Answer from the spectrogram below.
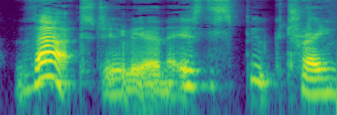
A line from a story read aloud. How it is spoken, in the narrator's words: said George with a laugh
